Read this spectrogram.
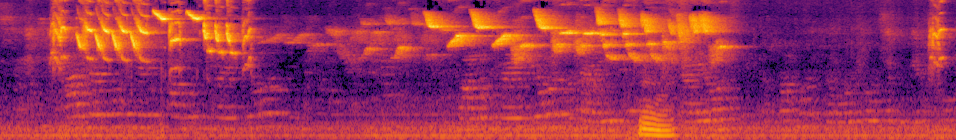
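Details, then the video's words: Pet Double-collared Seedeater in song: an opening burst of fast twittering notes, a pause, then a longer string of sharp repeated chirps and trills. A brief human voice cuts in midway, with a low steady hum throughout. "Coleiro Furacão USA soltando canto"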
